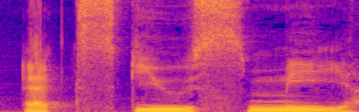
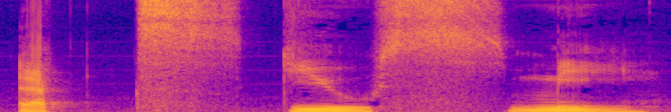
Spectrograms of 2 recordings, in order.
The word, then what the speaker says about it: excuse me: Khi các bạn phát âm cái chữ excuse me, các bạn phải cho cái cổ họng đứng lại chặn cái hơi sau khi cái âm ẹt nha. Ẹt. Cái xong rồi, mi xì nó ra.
